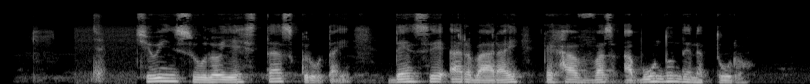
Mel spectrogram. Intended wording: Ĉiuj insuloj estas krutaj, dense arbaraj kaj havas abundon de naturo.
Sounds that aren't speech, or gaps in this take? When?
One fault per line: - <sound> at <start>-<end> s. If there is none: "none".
- sneeze at 0.9-1.1 s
